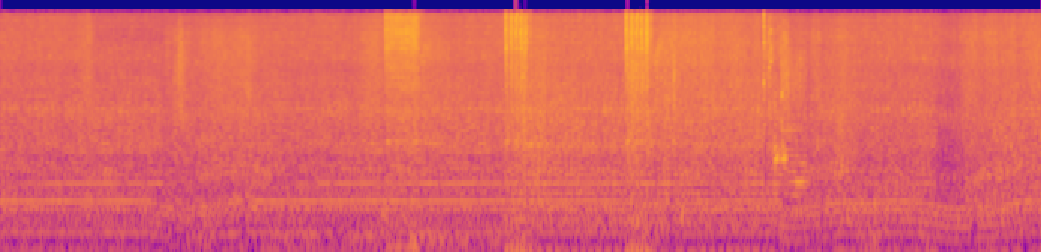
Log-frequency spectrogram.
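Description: A helicopter's rotor thumps overhead.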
